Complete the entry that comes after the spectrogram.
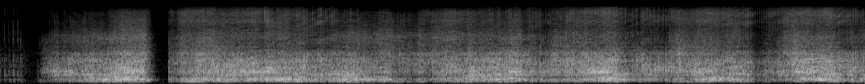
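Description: Long nails scratch slowly across the textured lid of a closed, hollow aluminum carry case, producing a steady, gritty rasping scrape with a hollow metallic body. Two brief pauses break the sound near the start, then the scratching continues in slow, swelling strokes.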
